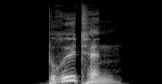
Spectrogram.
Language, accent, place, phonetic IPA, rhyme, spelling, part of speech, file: German, Germany, Berlin, [ˈbʁyːtn̩], -yːtn̩, brühten, verb, De-brühten.ogg
- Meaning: inflection of brühen: 1. first/third-person plural preterite 2. first/third-person plural subjunctive II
